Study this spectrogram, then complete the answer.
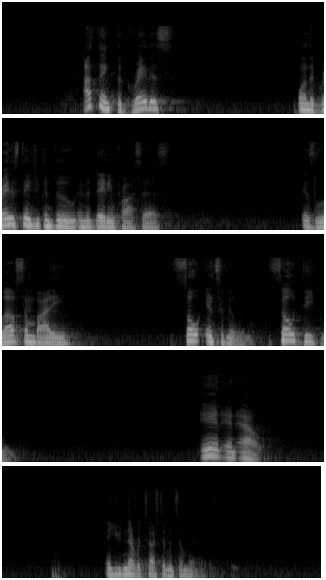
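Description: A man speaks calmly into a microphone in bursts, heard through a loudspeaker in a large room.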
